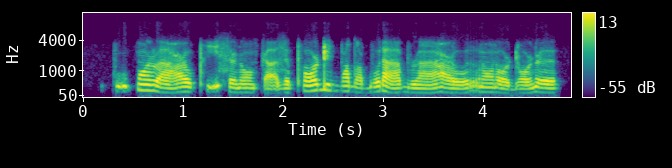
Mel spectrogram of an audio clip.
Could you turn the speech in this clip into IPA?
k ṵ˨˩˦ p ɔ̃˧ ɭ a˩ ʕ ʊ˨˩˦ pʰ ḭ˨˥ s ə˩ ɳ ɔ̃˩ k a̰˩ z ə˩ pʰ ɔ˨˥ ɖ i˧ b ə˧ dˤ i˩ b o˨˥ ɾ a˨˩˦ b ɹ ã˨˩˦ ʕ o˨˩˦ r ɔ̃˧ ɾ ɔ˩ ɖ ɔ˨˩˦ ɳ ə˧

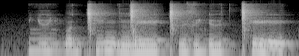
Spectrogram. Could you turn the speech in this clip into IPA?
ʎ ɨː ʎ ɓ o d ǀʰ i ŋ ə̤ ŋ͡ǀ eː ǀʰ ɨ z ɨ ʎ ɾ ɨː t ǀʰ e

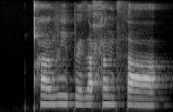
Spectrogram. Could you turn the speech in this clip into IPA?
qʰ ũ β i p ø ð ɔ ħ ũ b θ ɑ

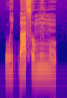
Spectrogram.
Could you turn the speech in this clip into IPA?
w i˨ ɡ͡b a˨˦ s o˧ m ĩ˦ m ũ˦˨

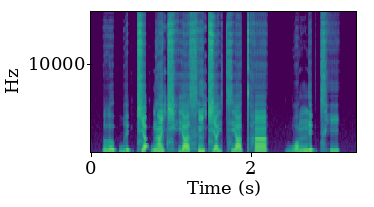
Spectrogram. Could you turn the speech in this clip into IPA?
l o˨ ʔ b e˨ ʔ t͡ɕ a˦ ʔ ɡ ã˥˧ t͡ɕʰ j a˧ s ĩ˦ t͡ɕ a˨˩ j t͡s j a˧ t̪ʰ ã˦ | b ɔ˨˩ ŋ e˦ ʔ t͡sʰ i˨˦

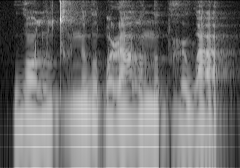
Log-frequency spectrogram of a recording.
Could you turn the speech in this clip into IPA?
w ɔ l u l dʱ ɵ n̪ ɵ w o ɓ ɔ ɭ a lˠ u n̪ ʊ bʱ ə˞ w a

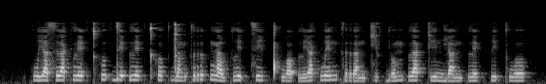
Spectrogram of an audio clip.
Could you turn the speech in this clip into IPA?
k w i˩˦ a̯ s ɯ˧ a̯ k l e˦˥ ʔ kʰ u˥˩ ʔ d e˥˩ ʔ l e˥˩ k̚ tʰ o˦˥ k̚ d a˨˩ m k r o˥˩ k̚ ŋ a˩˦ w k l i˥˩ t̚ s iː˦˥ p̚ kʰ w ɔ˨˩ ʔ l i˧ a̯ k w e˥˩ n k r a˩˦ n t͡ɕ ɯ˨˩ k̚ j o˥˩ m p l a˥˩ k̚ ʔ i˧ n j a˦˥ n p l e˥˩ k̚ p i˥˩ t̚ k w o˥˩ k̚

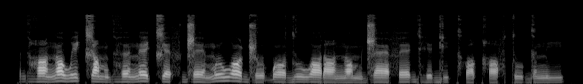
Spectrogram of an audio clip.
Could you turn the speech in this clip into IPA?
ɡʱ ɑ˨˩ n ɒ˦˨ w ɪ˦˨ t͡ɕ ɑ˨˩ m ɡʱ ɜ˨˩ n ɛ˦˨ t͡ɕ ɛ˨˩ f ɖ͡ʐ ɛ˨˩ m ʊ˦˥ w ɔ˦˨ ɖ͡ʐ ʊ˨˩ ɓ ɔ˦˨ d u˦˨ w ɒ˦˨ ɾ ɑ˨˩ n ɒ˨˩ m ɖ͡ʐ æ˦˨ f ɛ˦˥ ɡʱ ɪ˦˥ ɡ i˦˥ kʰ ɔ˨˩ qʰ ɑ˨˩ f t u˨˩ ɡ ə˦˥ n i˦˥

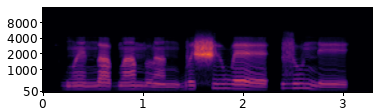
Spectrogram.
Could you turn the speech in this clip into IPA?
ɡʷ ɛ̃˧ n a˧ b ã˧ m l ã˨ n b ə˦ ʃ ɨ˦ w ɛ˦˨ | z u˦ n e˨

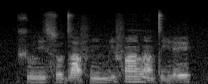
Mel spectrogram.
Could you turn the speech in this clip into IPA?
ʃ u˨ l i˨ s o˨˦ d a˦˨ f ĩ˨ m i˨˦ f ã˦ l ã˧ t i˧ ɾ e˦

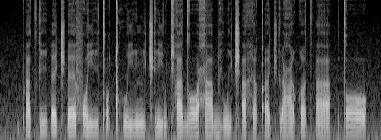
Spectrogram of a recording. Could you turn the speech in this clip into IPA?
pʼ a t͡sʼ i ʔ ɛ t͡ʃʼ ɛ f ɔ j i tʼ ɔ ǃʰ u j i ɲ i t͡ʃʼ i j u cʰ a d ɔ ħ a b i w i t͡ʃʼ a h ɛ qʼ ɘ t͡ʃʼ ɨ ʕ i qʷ a t͡sʼ a | t ɔ

